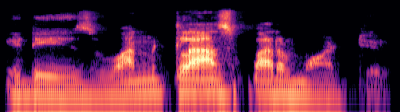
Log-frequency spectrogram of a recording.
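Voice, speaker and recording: A man's voice: on the low side, steady tone, moderate pace, vocal fry, sharp tone, slightly rough, no echo. A man with a Telugu Indian accent, teaching a live programming class emphatically, repeating key phrases and checking that students follow. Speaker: programming instructor. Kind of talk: live online class lecture.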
